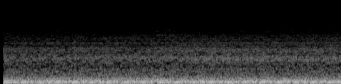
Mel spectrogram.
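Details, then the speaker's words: 2006-07 Duramax LBZ diesel in a Chevrolet truck, just started cold at about 70°F with fresh oil, 340 miles on it: high idle set via truck programming at about 700 rpm. Even, steady rumble with no knocks or misses; healthy. "so this is the high idle turned on from the truck programming as you can see I just started the truck it's about 700 RPMs and it's not even that cold outside"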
